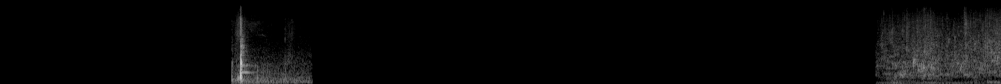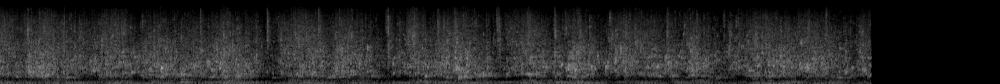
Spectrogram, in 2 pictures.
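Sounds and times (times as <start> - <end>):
water splashing and trickling: 8.8 - 18.8.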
